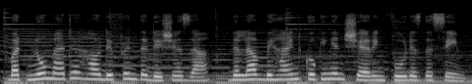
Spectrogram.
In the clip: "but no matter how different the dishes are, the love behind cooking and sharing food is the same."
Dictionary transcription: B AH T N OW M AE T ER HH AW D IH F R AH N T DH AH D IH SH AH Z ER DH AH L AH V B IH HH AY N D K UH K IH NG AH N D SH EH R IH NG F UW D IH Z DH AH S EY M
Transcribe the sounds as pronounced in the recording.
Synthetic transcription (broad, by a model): B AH T N OW M AE T ER HH AW D IH F R AH N T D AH D IH SH AH Z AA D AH L AH V B IH HH AY N D K UH K IH NG AH N D SH EH R IH NG F UW D IH Z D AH S EY M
